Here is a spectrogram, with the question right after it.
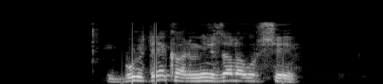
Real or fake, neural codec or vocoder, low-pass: real; none; 7.2 kHz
